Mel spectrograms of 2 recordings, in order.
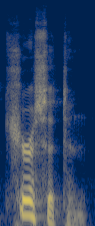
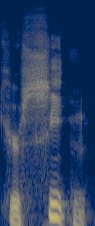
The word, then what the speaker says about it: Quercetin: One of my favorites is Quercetin, sometimes pronounced Quercetin.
